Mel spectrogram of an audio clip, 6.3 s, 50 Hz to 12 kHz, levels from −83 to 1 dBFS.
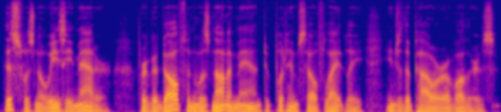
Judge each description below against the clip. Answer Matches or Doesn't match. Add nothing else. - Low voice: Matches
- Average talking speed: Matches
